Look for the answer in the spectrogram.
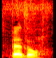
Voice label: "pe don", Koro house parts

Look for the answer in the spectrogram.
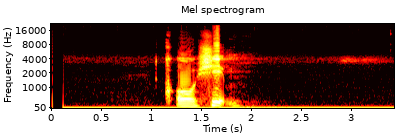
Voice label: "fear", achi

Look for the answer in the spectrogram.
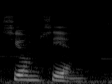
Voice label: "som sien", Wamesa

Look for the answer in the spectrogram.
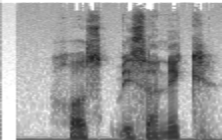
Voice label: poqomchi; enojar enfurecer

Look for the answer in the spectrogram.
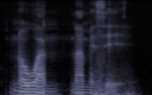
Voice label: Aneityum coconut

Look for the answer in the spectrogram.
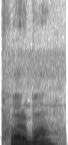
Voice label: "far ban", Koro

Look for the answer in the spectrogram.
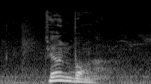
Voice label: moon, Mokilese

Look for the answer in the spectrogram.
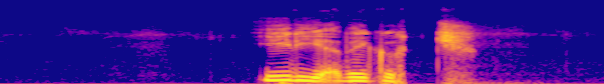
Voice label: "iria de gëtx", Tlacochahuaya Zapotec; separate small ears of corn; (Spanish) separar jilotes

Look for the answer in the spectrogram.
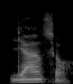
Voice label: "fañso", Apatani

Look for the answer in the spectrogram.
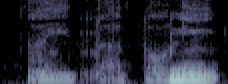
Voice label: "ai tatoni", Roon

